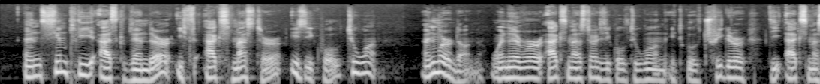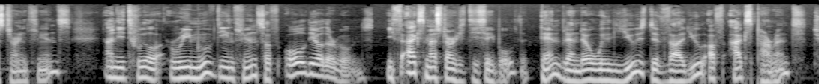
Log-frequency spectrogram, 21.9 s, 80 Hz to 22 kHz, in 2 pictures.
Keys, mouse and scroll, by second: 11.1 click, 11.8-13.1 scroll down 3, 13.1 click, 13.9 click, 14.1 click, 16.0 click, 16.4-17.5 scroll down 5, 17.5 click, 17.6 click, 17.7 click, 17.7-18.1 scroll down 3, 18.9 click, 19.6 click, 20.0 click, 20.4 click.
